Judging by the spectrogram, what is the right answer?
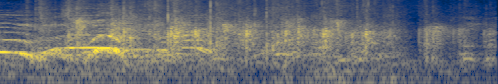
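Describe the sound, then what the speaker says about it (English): A live comedy audience applauds in a burst of dense clapping that swells early and then tapers, with some crowd noise mixed in. "Clap."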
